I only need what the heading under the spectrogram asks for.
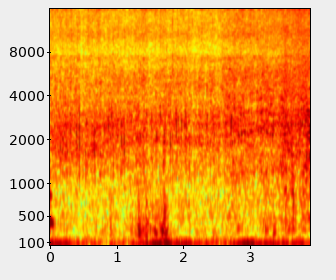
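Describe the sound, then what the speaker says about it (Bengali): Ginger, garlic and onion paste frying with goat meat in a hot pan, a steady close sizzle with occasional stirring scrapes throughout, no talk. "মশলাটা একটু ভাজা ভাজা হোক"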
